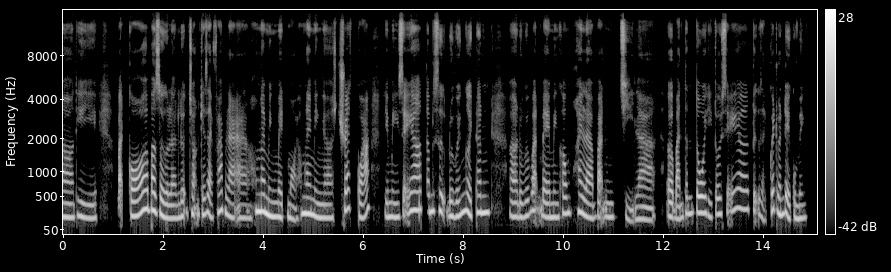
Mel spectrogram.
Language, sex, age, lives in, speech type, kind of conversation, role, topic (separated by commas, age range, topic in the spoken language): Vietnamese, female, 20-24, Vietnam, conversation, podcast, host, Bạn làm gì để giảm căng thẳng mỗi ngày?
